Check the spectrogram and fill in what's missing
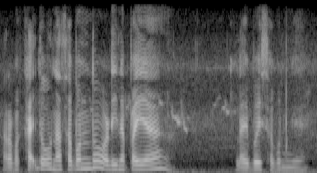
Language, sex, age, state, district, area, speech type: Santali, female, 45-60, Jharkhand, Seraikela Kharsawan, rural, spontaneous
